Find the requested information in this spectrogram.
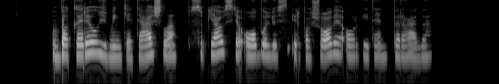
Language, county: Lithuanian, Utena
